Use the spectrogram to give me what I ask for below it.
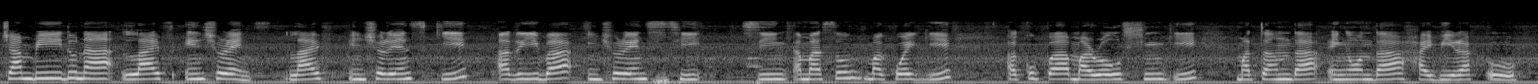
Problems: constant background noise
